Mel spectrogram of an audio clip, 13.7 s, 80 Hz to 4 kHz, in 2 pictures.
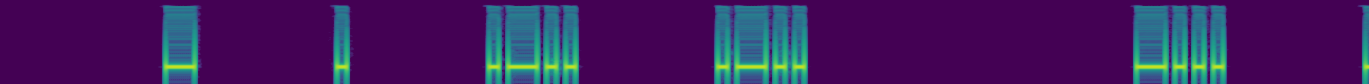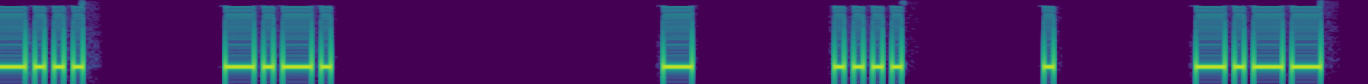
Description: Morse code, heard as a keyed tone, about 25 wpm, spaced as for 10 wpm, 550 Hz. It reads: TELL BBC THEY
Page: News Headlines in Morse Code at 10 WPM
